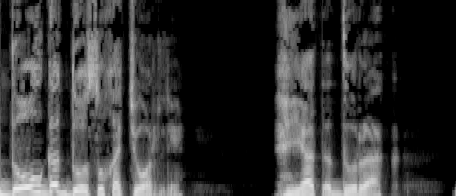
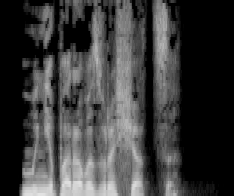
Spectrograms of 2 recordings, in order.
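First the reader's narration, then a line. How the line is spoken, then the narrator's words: Dry flat tone. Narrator (Russian): Наконец Гилмур сухо сказал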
